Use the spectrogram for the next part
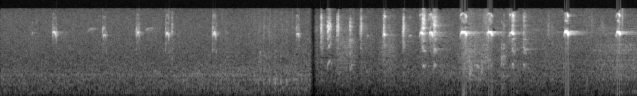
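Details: In Eastern Canada, red squirrels interacting at a bird hide: soft scattered high squeaks, then a sudden burst of scuffling clicks followed by louder, sharper squeaks.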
